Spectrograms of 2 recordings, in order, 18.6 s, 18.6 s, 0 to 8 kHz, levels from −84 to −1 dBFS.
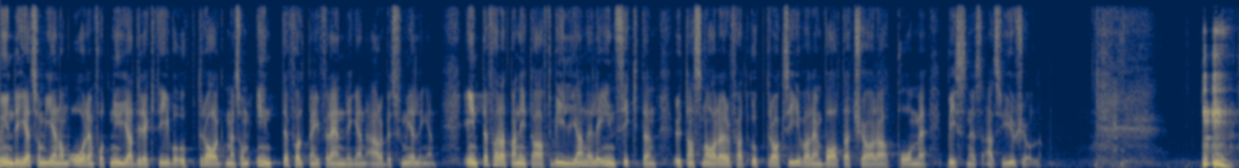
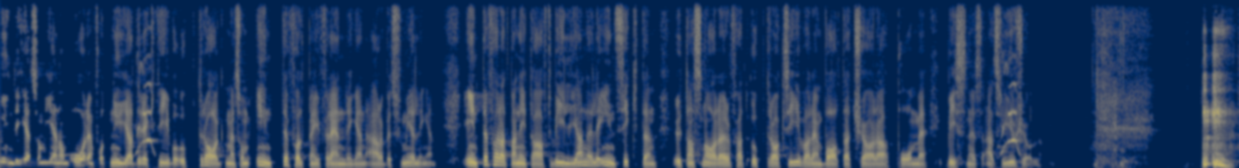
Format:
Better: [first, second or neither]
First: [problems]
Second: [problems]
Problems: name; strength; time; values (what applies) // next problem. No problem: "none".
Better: first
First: none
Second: noise reduction (classical method spectral subtraction)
